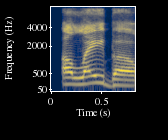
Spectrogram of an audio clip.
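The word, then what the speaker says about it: Alabo: Alabbo, I guess, is how you pronounce it.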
